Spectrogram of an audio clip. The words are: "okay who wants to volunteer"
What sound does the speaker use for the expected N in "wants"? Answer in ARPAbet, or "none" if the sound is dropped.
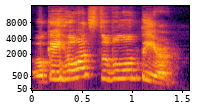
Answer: none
